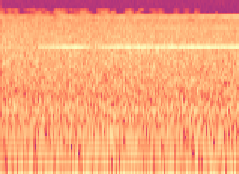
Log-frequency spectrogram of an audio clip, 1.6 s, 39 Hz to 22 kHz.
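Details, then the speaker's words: Nitecore LR30 flashlight, which had stopped working, now emits a steady piercing high tone near 4 kHz from its DC-DC converter coil, likely from PWM changes per mode; coil to be replaced. "the only parts it can do such a noise is of course the coil the inductive coil of the DC to DC converter"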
